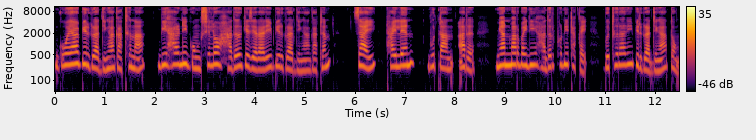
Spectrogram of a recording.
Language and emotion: Bodo, neutral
